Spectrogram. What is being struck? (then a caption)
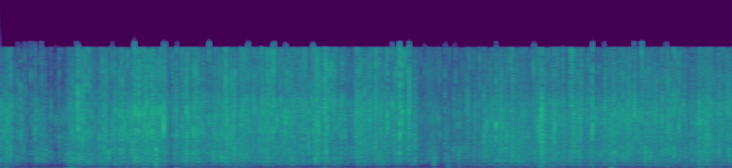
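Folded tissue paper. White tissue paper with a gold star print, folded into a long strip, is pressed and rubbed along its folds with fingertips and nails. A steady, bright crinkling hiss fills the clip, scattered with quick, sharp crackles and almost no low sound.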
